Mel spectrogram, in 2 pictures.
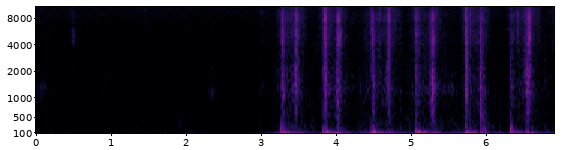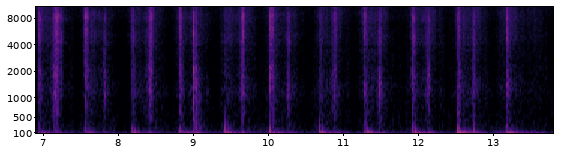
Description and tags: Walking in slippers on carpet.
shoes, steps, walking, carpet, step, slippers, footstep, walk, footsteps, shoe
